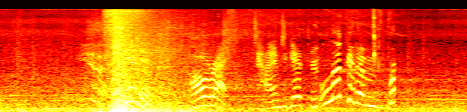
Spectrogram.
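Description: Flames burst with a loud whoosh and crackle.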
